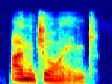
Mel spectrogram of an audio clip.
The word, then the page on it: unjoint: Indian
